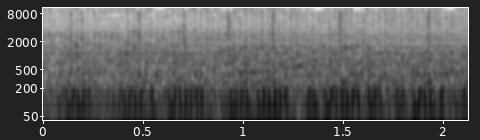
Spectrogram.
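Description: An auction-bought tractor runs after a jump start with a dead battery, its heavy diesel engine idling in a loud, steady low thrum with a regular chugging pulse, no talk over it.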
